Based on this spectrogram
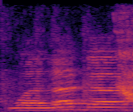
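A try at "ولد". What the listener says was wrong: Wa-nya sempurnakan maju dulu.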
